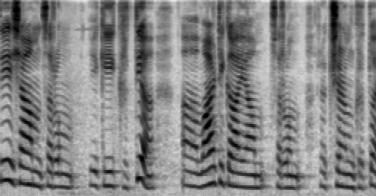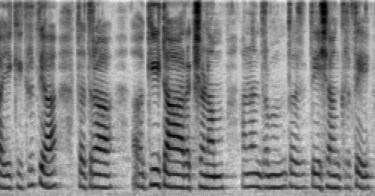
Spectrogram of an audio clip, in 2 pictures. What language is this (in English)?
Sanskrit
